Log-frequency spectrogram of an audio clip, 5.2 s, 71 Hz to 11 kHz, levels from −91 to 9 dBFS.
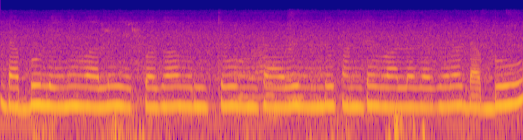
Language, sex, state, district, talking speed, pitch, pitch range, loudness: Telugu, female, Andhra Pradesh, Chittoor, 125 wpm, 240 Hz, 235-245 Hz, -14 LUFS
